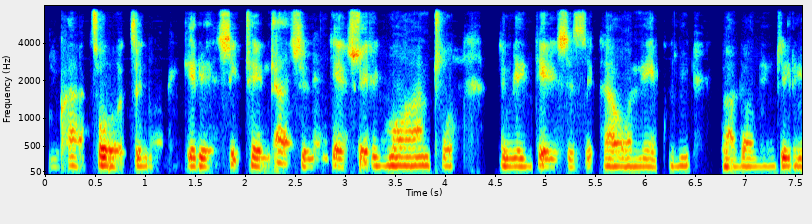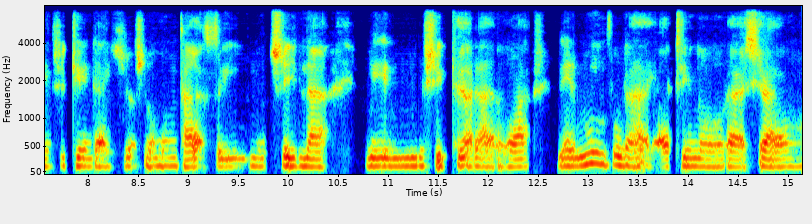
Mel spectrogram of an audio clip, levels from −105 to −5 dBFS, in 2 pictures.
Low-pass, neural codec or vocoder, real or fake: 7.2 kHz; codec, 24 kHz, 1.5 kbps, HILCodec; fake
